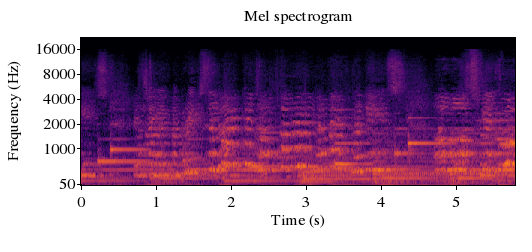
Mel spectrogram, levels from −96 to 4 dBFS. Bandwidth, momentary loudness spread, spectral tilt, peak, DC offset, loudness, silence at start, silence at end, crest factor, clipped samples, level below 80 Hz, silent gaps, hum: 16 kHz; 4 LU; -5.5 dB/octave; -14 dBFS; under 0.1%; -35 LUFS; 0 s; 0 s; 18 dB; under 0.1%; -56 dBFS; none; none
